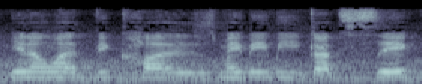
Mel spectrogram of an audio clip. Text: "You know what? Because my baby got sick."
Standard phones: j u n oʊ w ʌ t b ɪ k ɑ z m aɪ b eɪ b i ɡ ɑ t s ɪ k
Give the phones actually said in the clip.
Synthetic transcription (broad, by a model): j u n oʊ w ʌ t b ɪ k ɑ z m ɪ b eɪ b i ɡ ɑ t s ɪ k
